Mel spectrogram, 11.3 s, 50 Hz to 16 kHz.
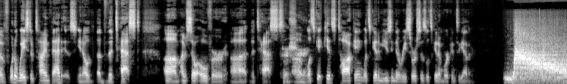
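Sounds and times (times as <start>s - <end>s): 
speech: 0.0s - 11.3s
whooshing spaceship sound effect: 10.1s - 11.3s.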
